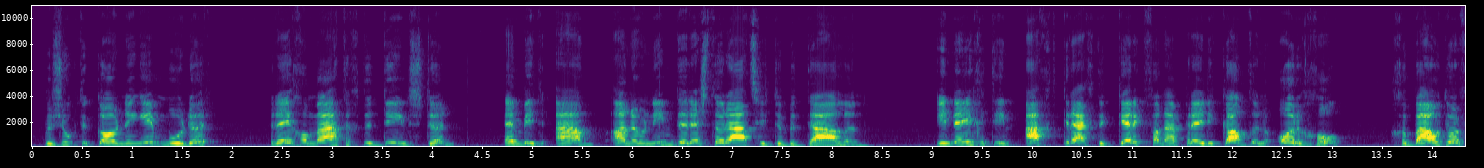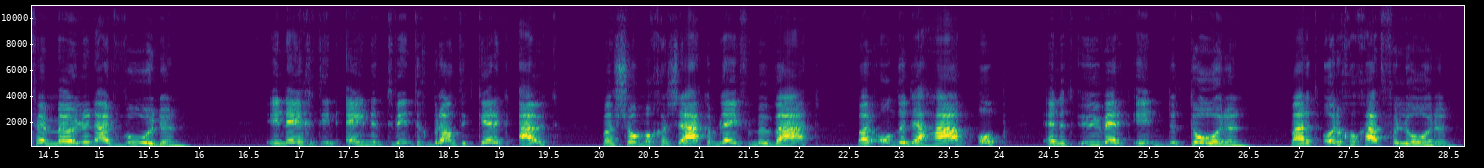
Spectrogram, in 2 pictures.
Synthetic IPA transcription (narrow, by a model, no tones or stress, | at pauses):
b̥əzuk̚dəkownɪŋɪnmudər | rejχəlˠmaːtəχdədinstən | ɛnbitaːnʔa̰nonimdərɛstoɾaːtsitəbətaːlən | ɪnːejχəntinʔɑχtkrɛjχdəkɛrkfɑnɦaːɹprejdikɑntənɔrχəlˠ | χəbʌwt̚dʊːɹvɛɹmøɥlənœɥtʋuːɹdən | ʔɪnːejχəntinejnəntʋɪntəχbrɑnt̚dəkɛrkœɥt | maːɹsɔməχəzaːkənblejvənbəʋaːrt | ʋaːɹʔɔndəɹdəɦaːnɔp | ʔɛnɦətyːɹʋɛrkɪndətoːɾən | maːɾɦətɔrχəlˠχaːtfəɹlʊːɾən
